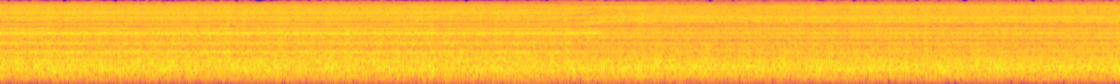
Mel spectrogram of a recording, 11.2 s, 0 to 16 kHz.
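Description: Two Coleman Gold Bond 200A pressure lanterns burning with a steady, even hiss, their founts pumped up. The flames are running smoothly, not pulsing.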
